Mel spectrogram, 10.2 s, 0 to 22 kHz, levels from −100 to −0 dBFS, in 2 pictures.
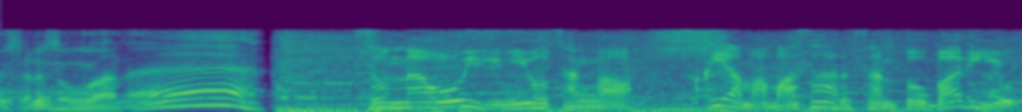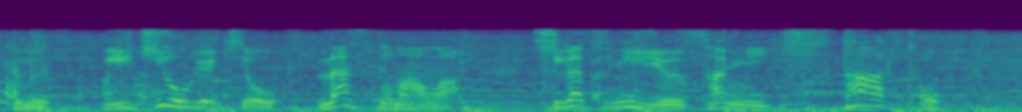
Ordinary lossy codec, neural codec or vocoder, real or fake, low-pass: none; codec, 16 kHz, 4 kbps, X-Codec, HuBERT features, trained on balanced general audio; fake; 7.2 kHz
